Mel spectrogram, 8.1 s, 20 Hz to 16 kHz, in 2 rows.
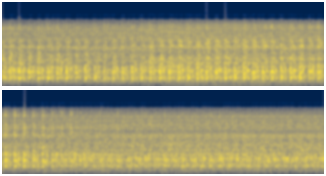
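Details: Mazda 3 engine at idle: steady, evenly spaced tapping knock of nearly three beats per second over the engine hum; owner asks what it is, cause unconfirmed.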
